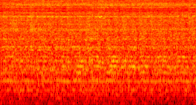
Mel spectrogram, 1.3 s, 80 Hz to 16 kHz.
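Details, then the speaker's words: 1950 Plymouth started after sitting a year or two, idling with a steady mid-pitched hum over the engine note; owner wonders if it is the water pump or possibly generator bearings; lots of vacuum, a couple of perished plug wires. "Am I just hearing the water pump? I hear it too. Or it could be the generator, I guess. Generator bearings, maybe?"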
